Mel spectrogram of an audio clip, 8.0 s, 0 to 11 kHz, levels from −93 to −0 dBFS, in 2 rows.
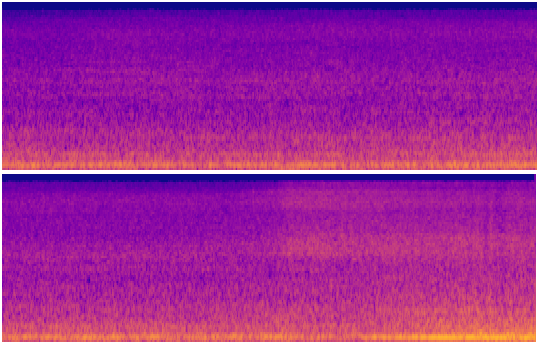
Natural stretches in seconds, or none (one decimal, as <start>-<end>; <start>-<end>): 0.0-8.0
